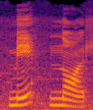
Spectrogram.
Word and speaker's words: menor: tônica a última sílaba ó menor olha como fala mais alto menor então nor é a última sílaba e ela é mais forte depois bebê termina com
